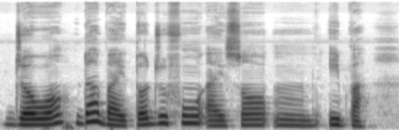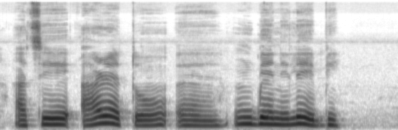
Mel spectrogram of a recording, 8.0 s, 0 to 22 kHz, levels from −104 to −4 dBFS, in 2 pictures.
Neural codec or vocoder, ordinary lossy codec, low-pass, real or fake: none; none; none; real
